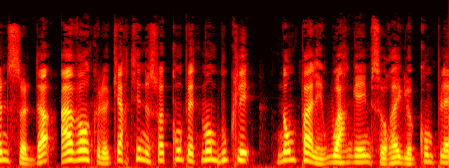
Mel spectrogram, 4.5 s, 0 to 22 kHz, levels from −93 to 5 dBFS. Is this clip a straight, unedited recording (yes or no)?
no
